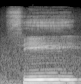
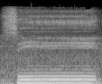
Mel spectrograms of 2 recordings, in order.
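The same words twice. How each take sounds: First: سی with a clear ee and no nasality; correct see. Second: سی pushed through the nose; nasal see. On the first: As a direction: say سی clear, not through the nose. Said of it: "صحیح ہو جائے گی". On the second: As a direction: let سی go into the nose, the wrong way. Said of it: "آواز ناک میں جا رہی ہے". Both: Shown as a demonstration.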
